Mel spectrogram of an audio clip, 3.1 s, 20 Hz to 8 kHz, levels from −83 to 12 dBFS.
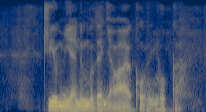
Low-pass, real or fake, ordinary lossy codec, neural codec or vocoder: none; fake; none; codec, 16 kHz, 1 kbps, FreqCodec, larger model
